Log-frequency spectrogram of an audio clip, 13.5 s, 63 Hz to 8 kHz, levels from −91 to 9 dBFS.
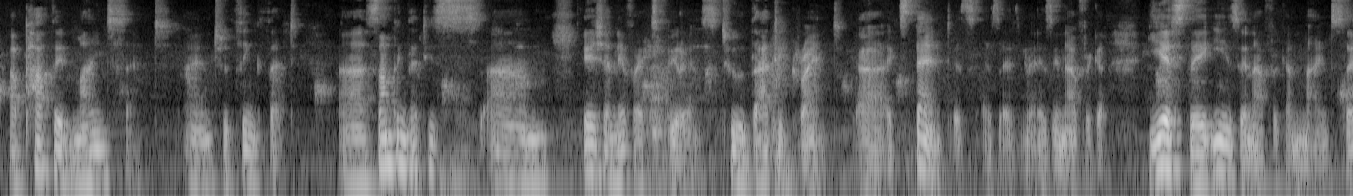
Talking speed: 135 wpm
